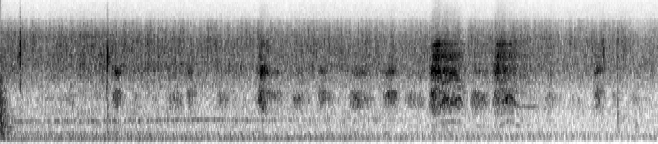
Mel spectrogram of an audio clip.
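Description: A man pants and gasps close by.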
